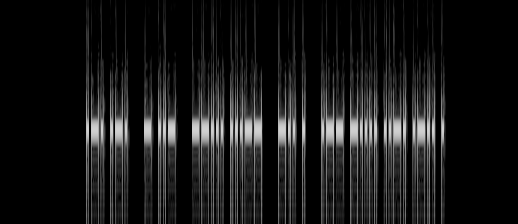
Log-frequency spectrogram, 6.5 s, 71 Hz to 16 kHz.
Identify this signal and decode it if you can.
Morse code, heard as a keyed tone, about 43 wpm, 700 Hz. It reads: RR TU 73 DE W6FLE
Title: Common QSO Phrases Encore 40wpm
